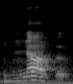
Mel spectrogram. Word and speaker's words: notebook: The first that is notebook. The stress in the first, notebook.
